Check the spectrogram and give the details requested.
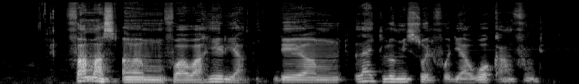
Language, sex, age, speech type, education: Nigerian Pidgin, male, 30-45, spontaneous, tertiary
